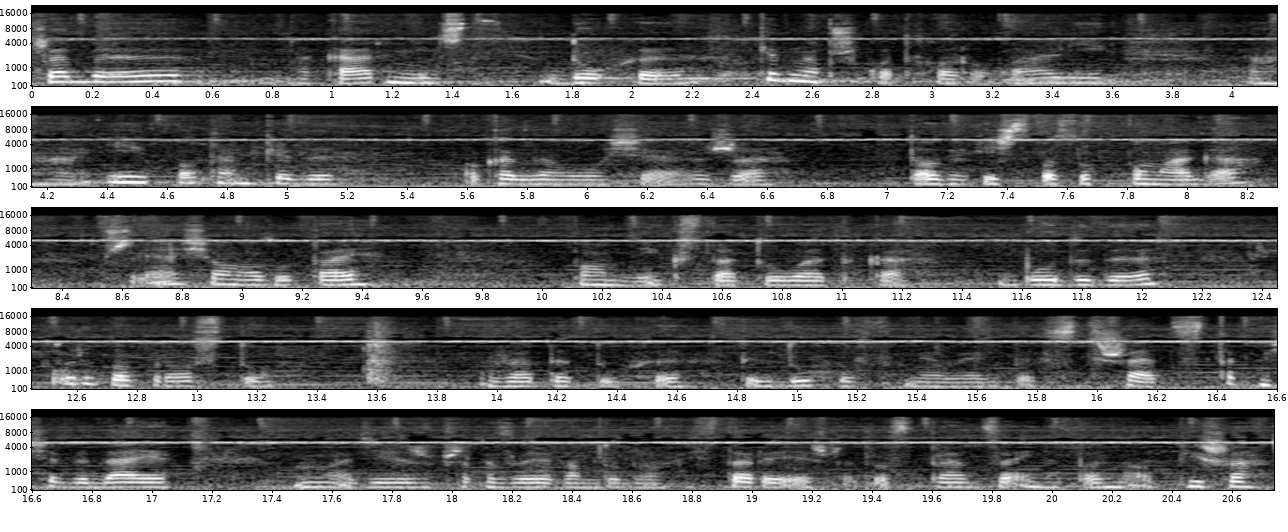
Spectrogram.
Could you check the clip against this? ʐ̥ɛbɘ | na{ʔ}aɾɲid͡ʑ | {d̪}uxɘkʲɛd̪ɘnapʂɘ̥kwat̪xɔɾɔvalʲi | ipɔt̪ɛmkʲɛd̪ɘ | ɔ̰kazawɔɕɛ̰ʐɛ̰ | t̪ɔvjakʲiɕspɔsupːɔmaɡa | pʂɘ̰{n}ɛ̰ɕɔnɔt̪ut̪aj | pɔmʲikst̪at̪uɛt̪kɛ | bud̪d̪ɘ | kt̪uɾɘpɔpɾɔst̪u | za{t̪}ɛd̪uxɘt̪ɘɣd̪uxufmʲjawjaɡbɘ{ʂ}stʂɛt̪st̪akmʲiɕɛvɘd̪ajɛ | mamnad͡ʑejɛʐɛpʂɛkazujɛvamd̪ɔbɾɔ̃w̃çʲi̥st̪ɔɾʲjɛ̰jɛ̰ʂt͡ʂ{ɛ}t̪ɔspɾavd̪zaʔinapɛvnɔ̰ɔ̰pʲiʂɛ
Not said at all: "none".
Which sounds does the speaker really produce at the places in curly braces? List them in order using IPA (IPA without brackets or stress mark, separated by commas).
k, d̪, ɲ, t̪, f, ɛ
